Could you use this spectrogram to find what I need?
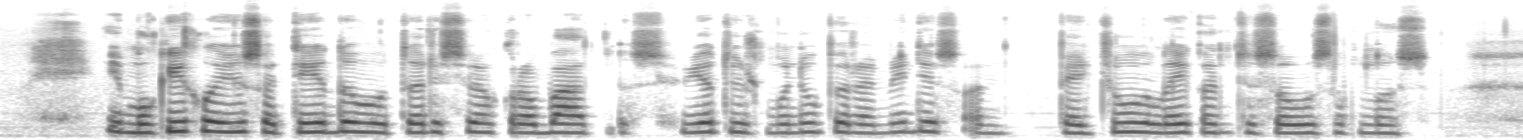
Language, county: Lithuanian, Tauragė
